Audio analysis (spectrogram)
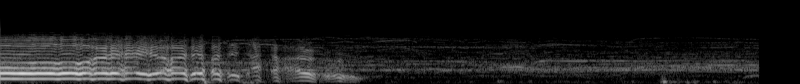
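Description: A crowd at a concert cheers, whoops and hollers loudly for about three seconds, then the noise drops away, leaving steady sustained tones ringing until an abrupt stop.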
